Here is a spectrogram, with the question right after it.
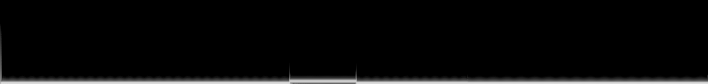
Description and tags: Remix parts from My Style on Noodles Recordings.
